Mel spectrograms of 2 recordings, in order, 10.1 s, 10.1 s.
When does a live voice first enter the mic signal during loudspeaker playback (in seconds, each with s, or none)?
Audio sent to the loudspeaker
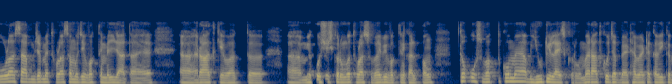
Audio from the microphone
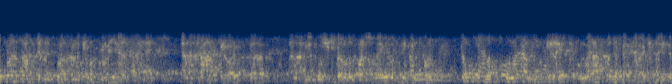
6.2 s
